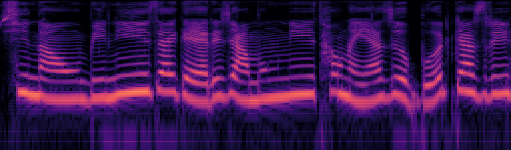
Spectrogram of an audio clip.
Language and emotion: Bodo, disgusted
